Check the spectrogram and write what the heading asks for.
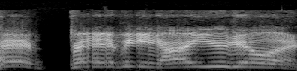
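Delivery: high, slow wolf-whistle catcall tone.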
